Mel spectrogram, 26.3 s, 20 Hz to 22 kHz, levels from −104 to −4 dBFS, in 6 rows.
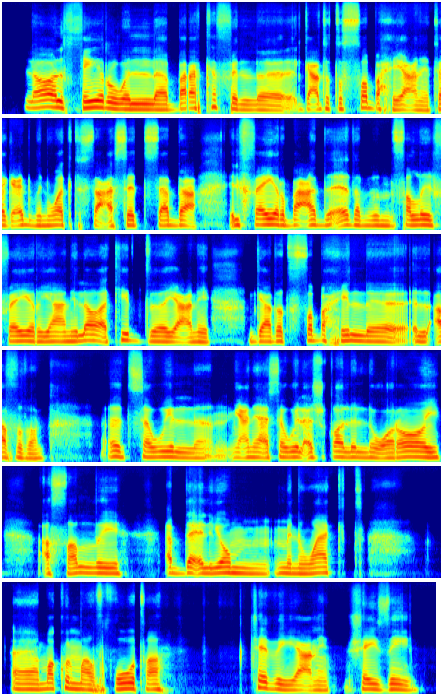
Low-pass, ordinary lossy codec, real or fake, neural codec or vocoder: none; none; fake; autoencoder, 48 kHz, 128 numbers a frame, DAC-VAE, trained on Japanese speech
